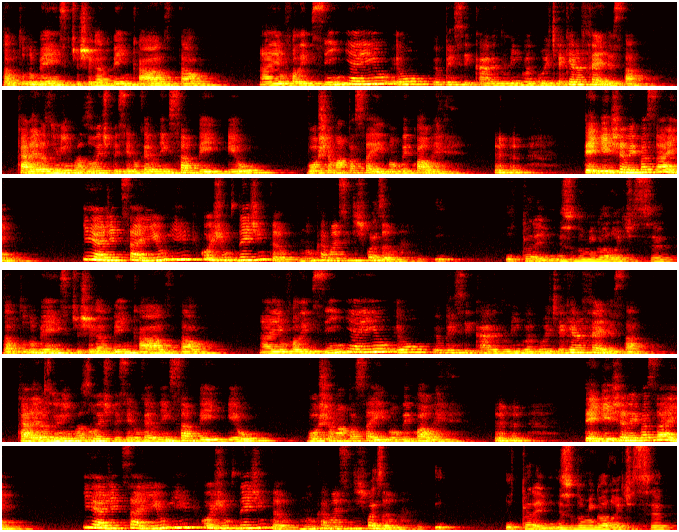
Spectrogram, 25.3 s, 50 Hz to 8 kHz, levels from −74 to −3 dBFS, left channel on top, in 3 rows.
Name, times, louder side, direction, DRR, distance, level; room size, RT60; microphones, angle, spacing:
voice 1, 0.0-2.5 3.2-7.9 8.6-11.6 12.2-14.0 14.6-14.9 15.7-17.0 17.9-21.9, equal, 45° left, 0 dB, 0.7 m, -19 dB
voice 2, 23.2-25.1, right 2 dB, 40° right, 2 dB, 0.3 m, -23 dB
2.5 x 2.2 x 3.1 m, 0.67 s
head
